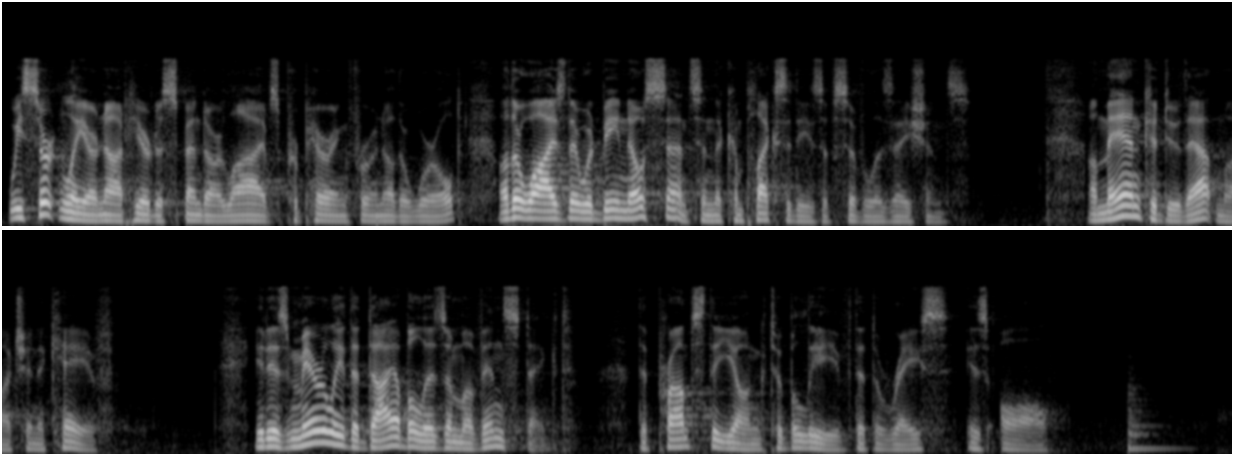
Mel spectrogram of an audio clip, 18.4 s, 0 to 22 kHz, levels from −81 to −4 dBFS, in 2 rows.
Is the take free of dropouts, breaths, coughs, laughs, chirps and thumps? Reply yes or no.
no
